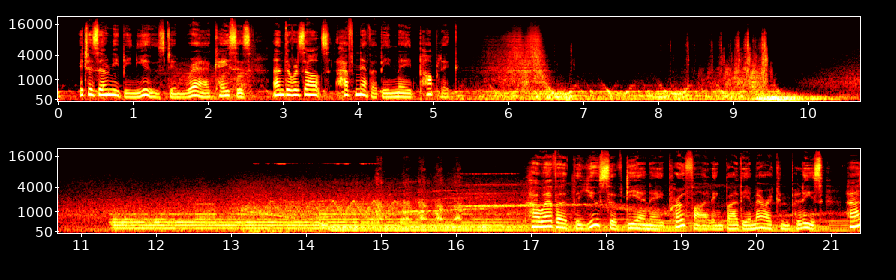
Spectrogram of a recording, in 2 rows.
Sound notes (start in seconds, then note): 5.3 eerie electronic music; 11.7 soft orchestral music; 15.5 sirens wailing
